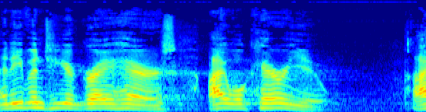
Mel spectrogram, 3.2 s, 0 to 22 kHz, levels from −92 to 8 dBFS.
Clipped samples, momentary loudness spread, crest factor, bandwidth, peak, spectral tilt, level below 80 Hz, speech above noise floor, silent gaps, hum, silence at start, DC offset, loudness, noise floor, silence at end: under 0.1%; 10 LU; 20 dB; over 20 kHz; -8 dBFS; -6 dB/octave; -74 dBFS; 36 dB; none; none; 0 s; under 0.1%; -27 LUFS; -64 dBFS; 0 s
